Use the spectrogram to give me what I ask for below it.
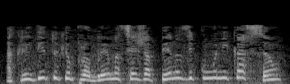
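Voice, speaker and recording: A performer playing a gentle, earnest young male assistant with a Brazilian accent in a radio drama, speaking politely and deferentially. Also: mid-range voice, fast talker, natural voice. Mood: earnest, insistent. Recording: muffled radio-play recording, light noise.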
